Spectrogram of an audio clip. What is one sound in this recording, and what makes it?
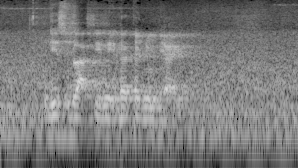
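An elderly man speaks slowly into a microphone over a loudspeaker.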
